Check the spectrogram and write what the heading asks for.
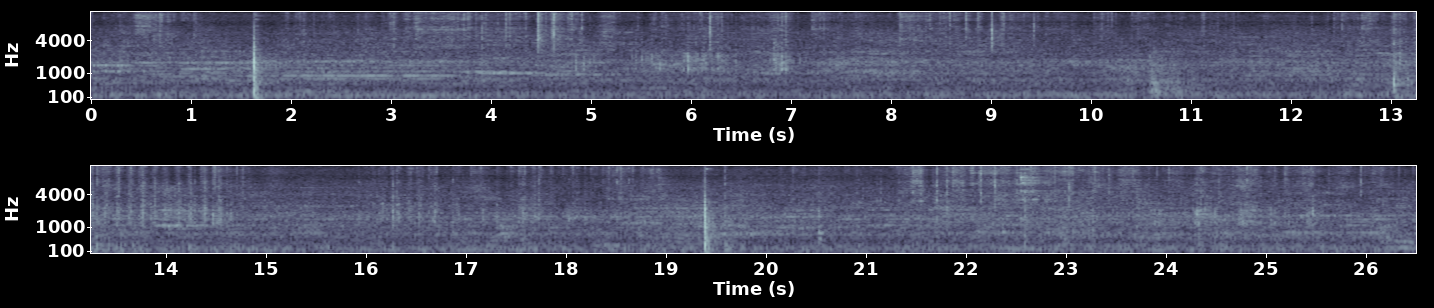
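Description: Faint steady background of music and voices, broken by three sharp knocks, the last the loudest: a glass bottle tapped on the countertop to settle the layered bath salts and herbs poured into it.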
